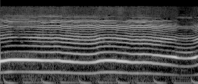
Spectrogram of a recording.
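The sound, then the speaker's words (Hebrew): A baby cries in one long, loud, sustained wail with a slightly wavering pitch. A quieter rhythmic pulsing sound repeats underneath it throughout. “מה זה, אדוני? מי זה התינוק הזה?”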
